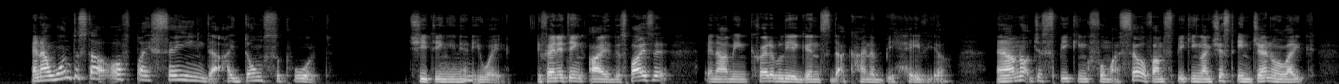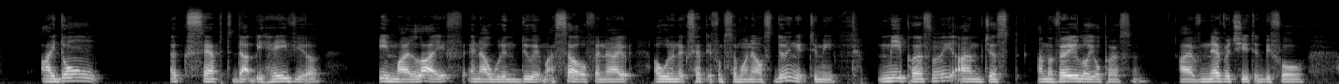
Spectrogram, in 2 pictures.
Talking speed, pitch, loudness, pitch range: 190 wpm, 130 Hz, -18 LUFS, 120-140 Hz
